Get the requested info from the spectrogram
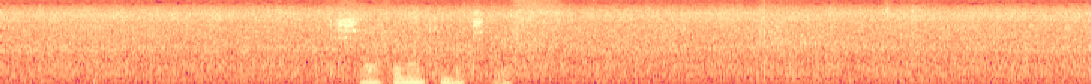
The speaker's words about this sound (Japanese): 水の音が聞こえるね雨音がこうやって聞こえるだけでもなんかすごく現れるような気持ちというか潤ってきますね。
